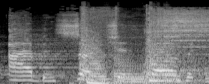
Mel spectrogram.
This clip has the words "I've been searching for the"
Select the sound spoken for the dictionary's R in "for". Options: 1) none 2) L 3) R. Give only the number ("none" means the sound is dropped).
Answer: 2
